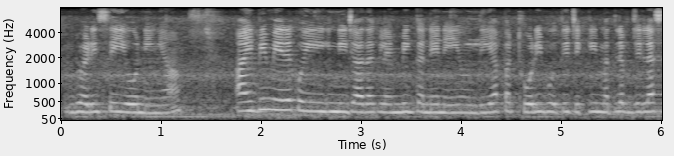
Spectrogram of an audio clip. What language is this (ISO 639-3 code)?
doi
